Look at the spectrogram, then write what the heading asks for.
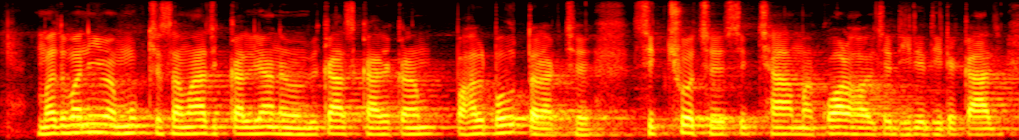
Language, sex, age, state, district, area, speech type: Maithili, male, 30-45, Bihar, Madhubani, urban, spontaneous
